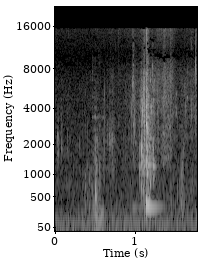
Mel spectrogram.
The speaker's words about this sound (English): Um, take a drink of water.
